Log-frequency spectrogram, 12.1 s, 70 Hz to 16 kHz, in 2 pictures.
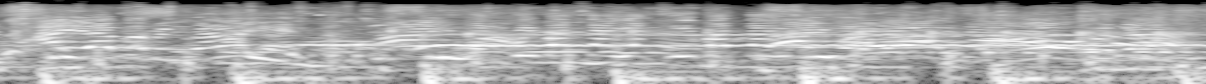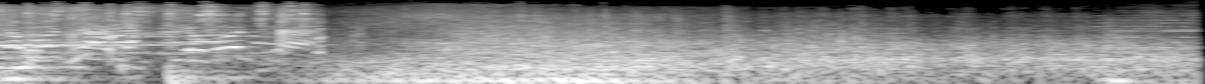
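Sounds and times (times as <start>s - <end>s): truck passing on highway: 7.7s - 10.6s.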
